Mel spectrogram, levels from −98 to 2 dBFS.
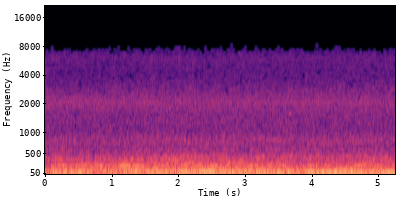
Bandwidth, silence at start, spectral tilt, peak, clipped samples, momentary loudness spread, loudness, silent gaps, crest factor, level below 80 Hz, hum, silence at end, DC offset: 7.4 kHz; 0 s; -8.5 dB/octave; -10 dBFS; under 0.1%; 4 LU; -25 LUFS; none; 12 dB; -26 dBFS; none; 0 s; under 0.1%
